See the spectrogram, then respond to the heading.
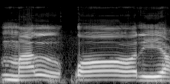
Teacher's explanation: ওয়াকফের সময় এই গোল তাটিকে হা বানিয়ে দিব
